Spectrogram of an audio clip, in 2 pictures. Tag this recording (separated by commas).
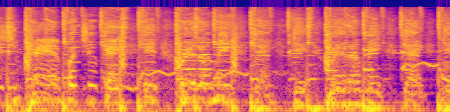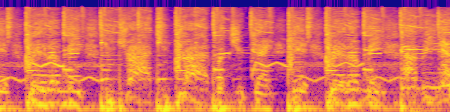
Afrobeat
